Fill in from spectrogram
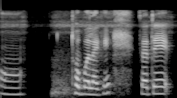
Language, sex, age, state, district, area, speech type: Assamese, female, 18-30, Assam, Dhemaji, rural, spontaneous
